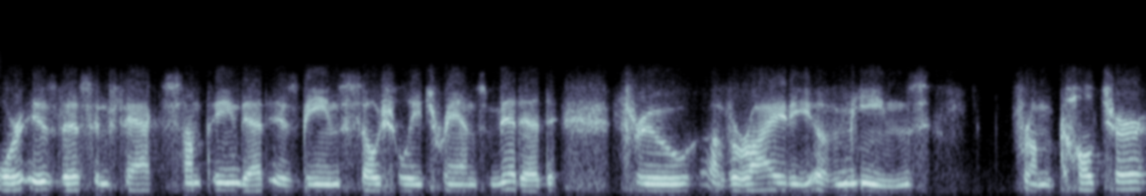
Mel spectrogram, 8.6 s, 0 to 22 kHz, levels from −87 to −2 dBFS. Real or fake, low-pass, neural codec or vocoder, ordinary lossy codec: real; 5.4 kHz; none; Opus, 16 kbps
